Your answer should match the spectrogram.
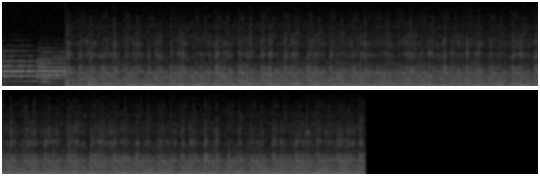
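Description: A vehicle engine idling, a steady running noise with a low rumble, that cuts off abruptly near the end. A brief snatch of music is heard at the very start.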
